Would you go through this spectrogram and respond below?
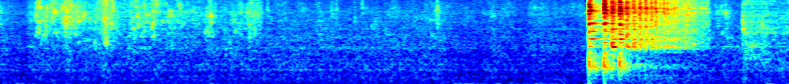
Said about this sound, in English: What I have to do with that now is just strain that off.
